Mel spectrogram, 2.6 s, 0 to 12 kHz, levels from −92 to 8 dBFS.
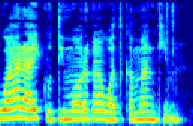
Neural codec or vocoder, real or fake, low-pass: none; real; 10.8 kHz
